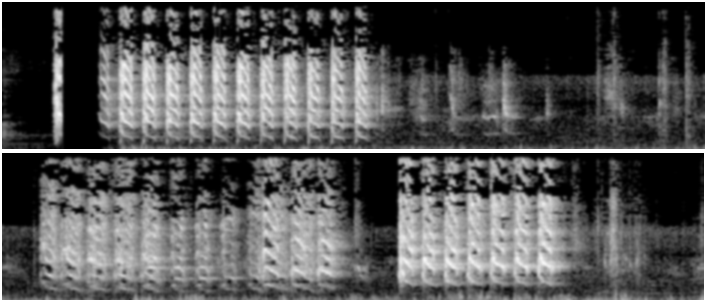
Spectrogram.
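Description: Parakeet chick calling in rapid trains of short, high, downward-sliding chirps, about five a second, in three bouts, the repeated calling of a chick wanting food.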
